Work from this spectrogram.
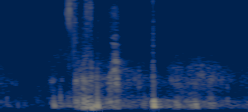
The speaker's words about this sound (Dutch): En plots dan hoort hij eh, het grommel van paardenhoeven.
